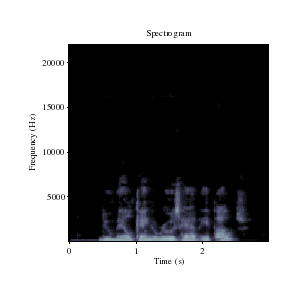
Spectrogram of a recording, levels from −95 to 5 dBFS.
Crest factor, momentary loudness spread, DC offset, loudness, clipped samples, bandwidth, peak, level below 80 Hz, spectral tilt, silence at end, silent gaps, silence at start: 14 dB; 13 LU; under 0.1%; -34 LUFS; under 0.1%; 7.2 kHz; -20 dBFS; -70 dBFS; -7.5 dB/octave; 0.4 s; none; 0.45 s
